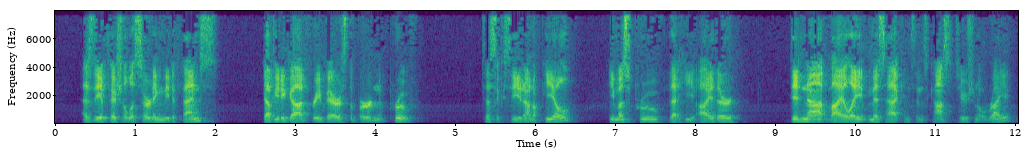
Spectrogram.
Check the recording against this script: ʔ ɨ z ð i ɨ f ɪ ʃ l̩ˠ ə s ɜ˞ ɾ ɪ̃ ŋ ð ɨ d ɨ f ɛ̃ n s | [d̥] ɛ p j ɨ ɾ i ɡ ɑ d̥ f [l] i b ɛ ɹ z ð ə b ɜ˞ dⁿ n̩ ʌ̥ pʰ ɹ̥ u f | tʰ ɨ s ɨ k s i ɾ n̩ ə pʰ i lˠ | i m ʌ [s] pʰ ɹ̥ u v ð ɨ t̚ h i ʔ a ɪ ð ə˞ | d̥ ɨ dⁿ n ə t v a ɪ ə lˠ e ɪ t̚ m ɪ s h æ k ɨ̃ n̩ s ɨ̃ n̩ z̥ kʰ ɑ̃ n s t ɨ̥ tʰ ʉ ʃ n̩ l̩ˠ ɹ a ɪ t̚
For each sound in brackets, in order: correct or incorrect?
correct, incorrect, correct

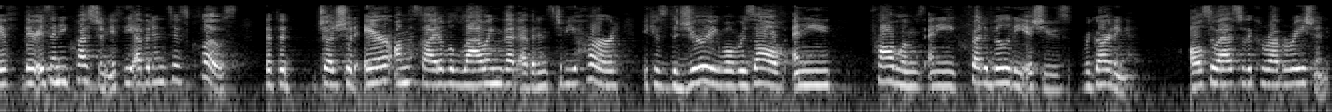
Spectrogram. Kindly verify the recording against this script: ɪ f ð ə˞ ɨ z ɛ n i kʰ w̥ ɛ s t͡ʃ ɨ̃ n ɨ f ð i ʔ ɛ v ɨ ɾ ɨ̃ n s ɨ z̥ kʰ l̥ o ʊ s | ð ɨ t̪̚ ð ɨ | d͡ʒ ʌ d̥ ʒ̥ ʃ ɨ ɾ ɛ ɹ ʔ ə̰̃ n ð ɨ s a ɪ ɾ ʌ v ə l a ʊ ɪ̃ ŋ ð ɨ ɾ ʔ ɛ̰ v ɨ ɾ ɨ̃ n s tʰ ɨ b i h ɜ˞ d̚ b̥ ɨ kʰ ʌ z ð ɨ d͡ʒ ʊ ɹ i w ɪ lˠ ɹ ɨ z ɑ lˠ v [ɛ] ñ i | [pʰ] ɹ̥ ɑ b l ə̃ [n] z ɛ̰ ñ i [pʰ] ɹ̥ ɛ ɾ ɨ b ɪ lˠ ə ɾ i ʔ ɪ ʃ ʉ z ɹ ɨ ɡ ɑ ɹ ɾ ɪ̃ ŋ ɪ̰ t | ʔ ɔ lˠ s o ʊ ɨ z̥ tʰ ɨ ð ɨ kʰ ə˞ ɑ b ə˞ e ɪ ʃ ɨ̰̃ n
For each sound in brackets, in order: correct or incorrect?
correct, correct, incorrect, incorrect

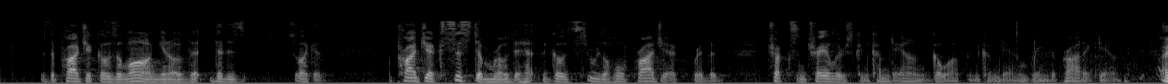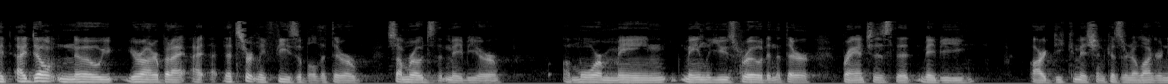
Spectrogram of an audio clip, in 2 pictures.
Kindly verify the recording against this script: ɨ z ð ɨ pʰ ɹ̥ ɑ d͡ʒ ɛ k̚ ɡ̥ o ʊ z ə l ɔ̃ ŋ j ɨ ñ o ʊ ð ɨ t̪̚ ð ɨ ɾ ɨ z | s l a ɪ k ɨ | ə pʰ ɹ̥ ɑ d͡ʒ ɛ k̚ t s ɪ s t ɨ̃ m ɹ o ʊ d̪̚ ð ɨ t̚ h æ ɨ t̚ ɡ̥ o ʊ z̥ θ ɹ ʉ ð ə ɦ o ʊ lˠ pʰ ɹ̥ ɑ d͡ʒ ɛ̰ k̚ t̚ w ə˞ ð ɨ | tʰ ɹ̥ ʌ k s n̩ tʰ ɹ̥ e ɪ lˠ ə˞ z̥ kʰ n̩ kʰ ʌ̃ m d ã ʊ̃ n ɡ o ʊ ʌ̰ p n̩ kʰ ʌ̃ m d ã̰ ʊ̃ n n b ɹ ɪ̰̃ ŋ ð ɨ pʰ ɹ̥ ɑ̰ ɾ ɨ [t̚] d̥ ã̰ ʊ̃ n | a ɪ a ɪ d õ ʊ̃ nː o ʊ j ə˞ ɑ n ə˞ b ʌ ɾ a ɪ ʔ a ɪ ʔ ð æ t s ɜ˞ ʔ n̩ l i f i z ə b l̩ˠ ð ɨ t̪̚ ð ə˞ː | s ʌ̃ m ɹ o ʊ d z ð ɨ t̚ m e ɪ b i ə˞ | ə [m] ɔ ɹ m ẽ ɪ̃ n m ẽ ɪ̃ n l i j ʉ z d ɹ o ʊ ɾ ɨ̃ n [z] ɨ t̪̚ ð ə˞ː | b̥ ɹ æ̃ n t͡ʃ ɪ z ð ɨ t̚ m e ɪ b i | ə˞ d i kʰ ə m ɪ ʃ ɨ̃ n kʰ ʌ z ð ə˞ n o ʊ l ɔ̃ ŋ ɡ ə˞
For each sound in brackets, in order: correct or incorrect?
incorrect, correct, incorrect

